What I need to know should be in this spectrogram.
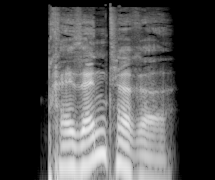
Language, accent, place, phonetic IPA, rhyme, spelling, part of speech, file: German, Germany, Berlin, [pʁɛˈzɛntəʁə], -ɛntəʁə, präsentere, adjective, De-präsentere.ogg
- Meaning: inflection of präsent: 1. strong/mixed nominative/accusative feminine singular comparative degree 2. strong nominative/accusative plural comparative degree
